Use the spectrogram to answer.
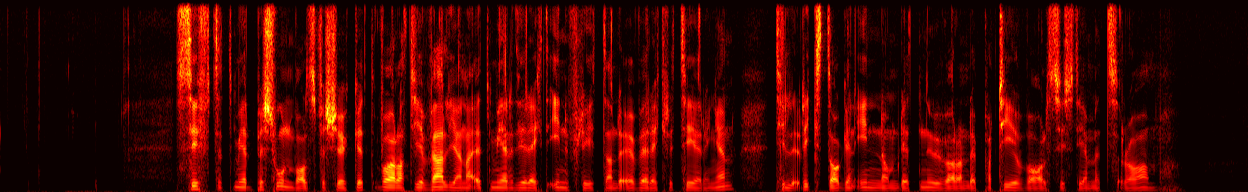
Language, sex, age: Swedish, male, 23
